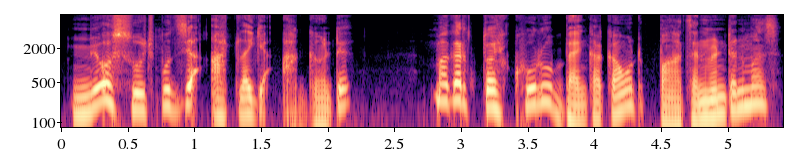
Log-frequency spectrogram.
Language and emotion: Kashmiri, happy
